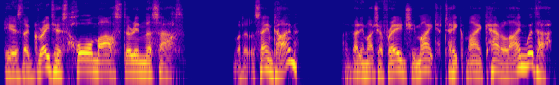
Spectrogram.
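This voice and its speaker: A husky, high-pitched merchant frets and fusses in a voice that leaps up and down. He pleads and grumbles by turns, easily worked up, as a narrator puts him on. The recording is close and dry. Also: fairly quick, no room sound, heavily acted. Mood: confiding. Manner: fussy, excitable, pleading. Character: fretful middle-aged Boston merchant man. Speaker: former loyalist and merchant.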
